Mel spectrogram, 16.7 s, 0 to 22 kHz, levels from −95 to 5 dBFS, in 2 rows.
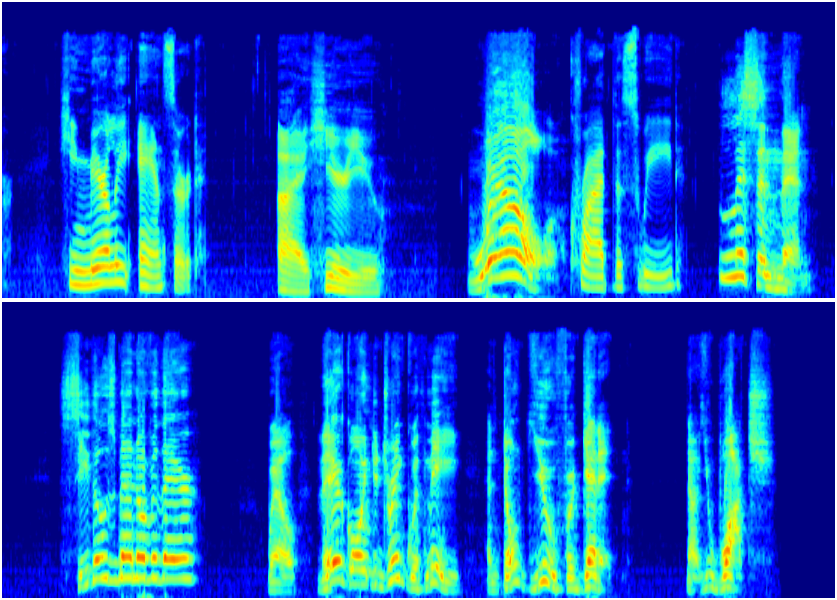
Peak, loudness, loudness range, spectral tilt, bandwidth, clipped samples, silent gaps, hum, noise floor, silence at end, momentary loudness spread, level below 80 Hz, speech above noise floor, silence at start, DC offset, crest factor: -8 dBFS; -26 LUFS; 5 LU; -4 dB/octave; 15 kHz; under 0.1%; none; none; -80 dBFS; 0.7 s; 16 LU; -70 dBFS; 54 dB; 0.6 s; under 0.1%; 20 dB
